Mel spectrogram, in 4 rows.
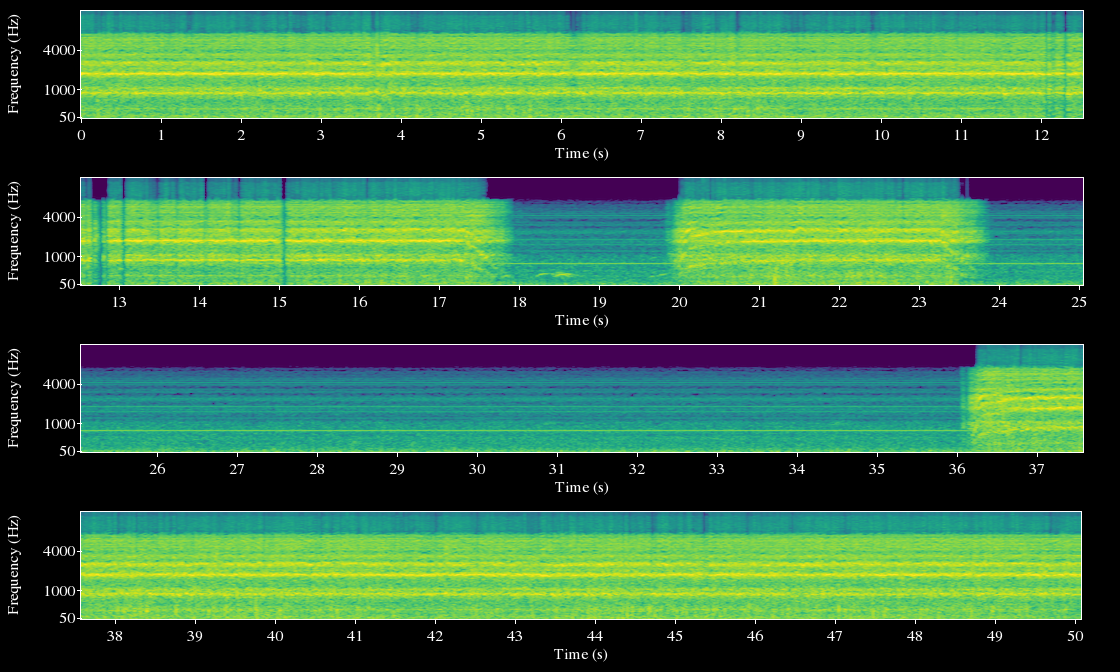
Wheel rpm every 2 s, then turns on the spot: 240, 240, 230, 230, 240, 230, 230, 240, 190, 10, 190, 170, 0, 0, 0, 0, 0, 20, 220, 240, 230, 230, 240, 230, 230.
none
